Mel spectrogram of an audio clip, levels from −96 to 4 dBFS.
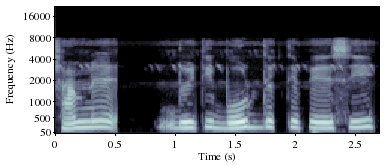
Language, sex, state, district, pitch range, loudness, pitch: Bengali, male, Assam, Hailakandi, 185-205 Hz, -17 LUFS, 195 Hz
